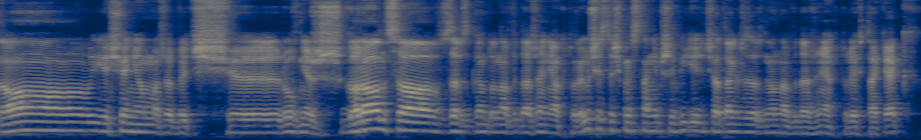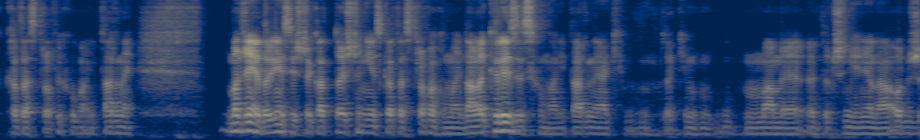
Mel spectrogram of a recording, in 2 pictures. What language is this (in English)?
Polish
